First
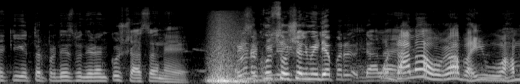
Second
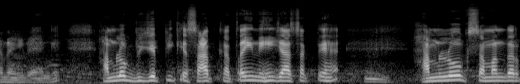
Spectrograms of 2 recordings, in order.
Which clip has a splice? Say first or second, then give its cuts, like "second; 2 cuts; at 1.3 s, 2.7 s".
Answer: first; 1 cut; at 2.3 s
